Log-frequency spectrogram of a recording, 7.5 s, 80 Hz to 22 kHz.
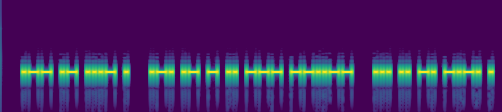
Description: Morse code, heard as a keyed tone, about 25 wpm, 600 Hz. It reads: WAVE RATIO, SINCE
